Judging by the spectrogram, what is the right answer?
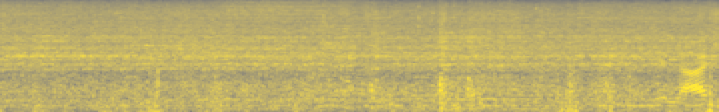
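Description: An old ICF-coach passenger train from Patna to Mokama running on rails, a continuous rumbling roll with faint clicking wheel beats and a brief metallic squeal near the end.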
